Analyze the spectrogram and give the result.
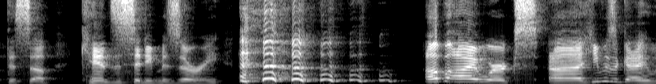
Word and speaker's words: Ub Iwerks: So Ub Iwerks, who I looked up YouTube videos how to pronounce it. I believe his name was in fact Ub Iwerks.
